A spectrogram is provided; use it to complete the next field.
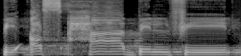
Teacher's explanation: After the ba, it's a hamza, so don't give it an ayn sound.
